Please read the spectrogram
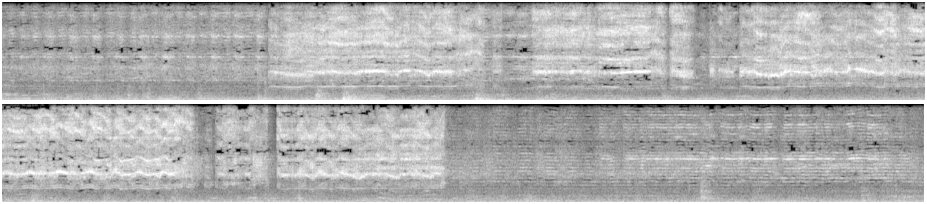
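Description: Dental lab micromotor handpiece with an acrylic trimming bur grinding away the border of a lower acrylic special tray: a loud, high, wavering whine that starts about three seconds in, breaks off briefly twice, and stops about fourteen seconds in.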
